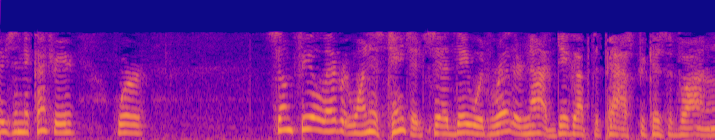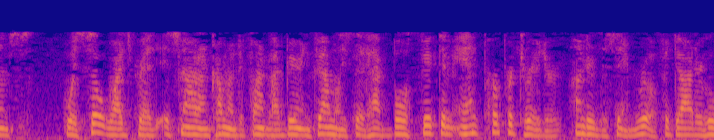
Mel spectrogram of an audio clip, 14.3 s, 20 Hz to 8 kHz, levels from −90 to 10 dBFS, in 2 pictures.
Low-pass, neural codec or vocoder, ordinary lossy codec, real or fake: 7.2 kHz; vocoder, 22.05 kHz, 80 mel bands, Vocos; AAC, 16 kbps; fake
